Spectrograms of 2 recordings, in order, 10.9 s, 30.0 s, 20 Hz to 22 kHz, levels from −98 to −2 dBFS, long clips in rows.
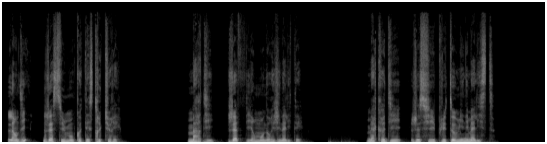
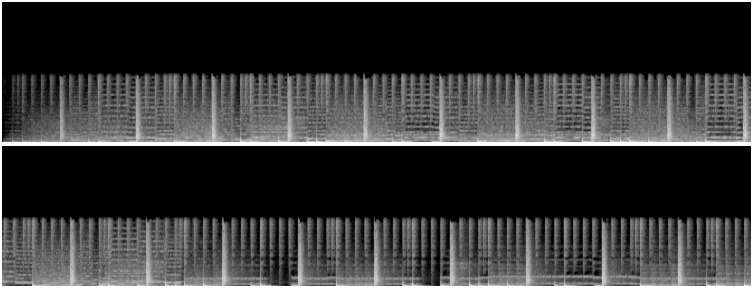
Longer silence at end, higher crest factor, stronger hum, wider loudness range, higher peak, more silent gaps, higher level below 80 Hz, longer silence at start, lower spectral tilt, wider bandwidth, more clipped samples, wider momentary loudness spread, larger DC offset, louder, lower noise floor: first, 1.1 s vs 0 s; about the same, 20 dB vs 18 dB; neither; about the same, 4 LU vs 3 LU; second, -26 dBFS vs -4 dBFS; first, 0.76-0.82 s, 2.57-3.69 s, 6.25-6.52 s, 7.15-7.28 s vs none; second, -76 dBFS vs -24 dBFS; about the same, 0.1 s vs 0.2 s; about the same, -5 dB/octave vs -4.5 dB/octave; first, over 20 kHz vs 11 kHz; neither; second, 12 LU vs 15 LU; neither; second, -43 LUFS vs -23 LUFS; first, -76 dBFS vs -41 dBFS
